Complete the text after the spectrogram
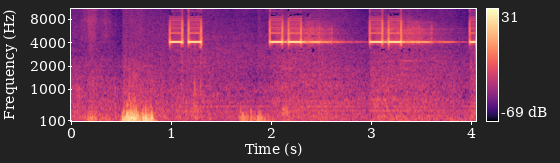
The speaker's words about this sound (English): The alarm on Daniel's phone went off like it did every morning. Way too early to suit him. Was it 6:30 already?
